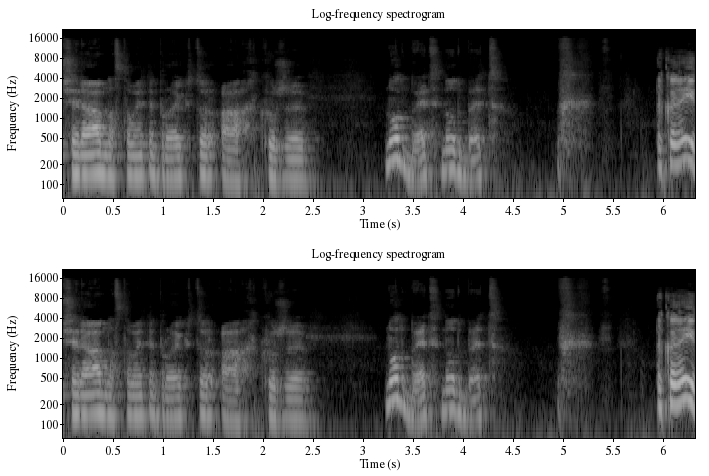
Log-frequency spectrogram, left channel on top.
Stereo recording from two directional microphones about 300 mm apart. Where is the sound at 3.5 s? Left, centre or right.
Centre.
